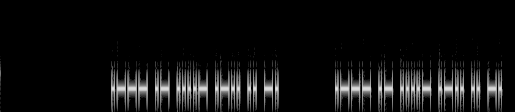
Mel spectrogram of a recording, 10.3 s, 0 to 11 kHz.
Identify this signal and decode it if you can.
Morse code, heard as a keyed tone, about 22 wpm, 700 Hz. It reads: JA4LIN JA4LIN
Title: DXCC-100 Call Signs - 6 Characters - Repeated 2x - 22wpm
